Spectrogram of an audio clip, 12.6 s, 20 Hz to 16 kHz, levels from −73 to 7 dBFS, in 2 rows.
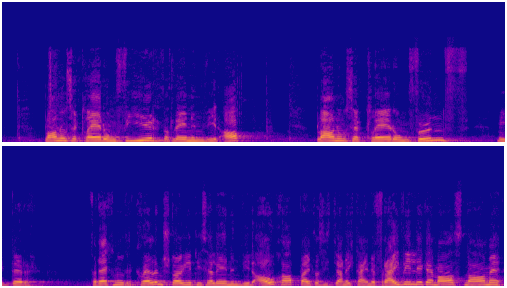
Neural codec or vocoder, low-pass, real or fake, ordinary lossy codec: none; 10.8 kHz; real; Opus, 32 kbps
